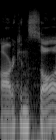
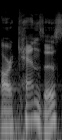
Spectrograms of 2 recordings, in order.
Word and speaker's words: Arkansas: you are asking me why it's pronounced Arkansas and not Aransas given that there's also a US state called Kansas I don't know either um America explain please hello everyone I hope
